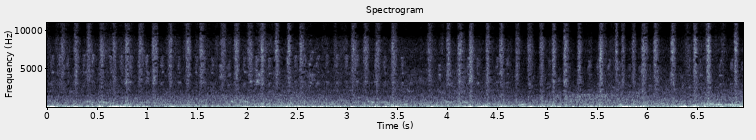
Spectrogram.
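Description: A rake scratches and scrapes across cut grass.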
